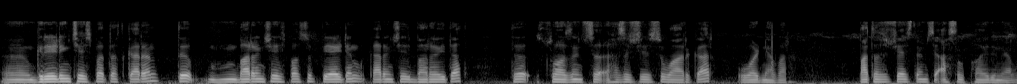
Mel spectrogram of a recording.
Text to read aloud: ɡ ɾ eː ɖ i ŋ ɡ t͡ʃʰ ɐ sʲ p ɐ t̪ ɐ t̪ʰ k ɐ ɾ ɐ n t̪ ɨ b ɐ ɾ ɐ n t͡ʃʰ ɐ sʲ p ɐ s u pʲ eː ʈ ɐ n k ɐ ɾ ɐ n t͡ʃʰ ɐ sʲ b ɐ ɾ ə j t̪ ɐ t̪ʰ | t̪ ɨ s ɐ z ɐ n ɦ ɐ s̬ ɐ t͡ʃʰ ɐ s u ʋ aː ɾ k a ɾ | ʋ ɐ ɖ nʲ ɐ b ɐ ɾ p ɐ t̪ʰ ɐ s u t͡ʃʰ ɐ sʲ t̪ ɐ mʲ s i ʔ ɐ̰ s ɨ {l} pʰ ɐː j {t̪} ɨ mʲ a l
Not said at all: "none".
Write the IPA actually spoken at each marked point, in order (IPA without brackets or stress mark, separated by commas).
l, d̪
